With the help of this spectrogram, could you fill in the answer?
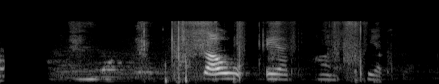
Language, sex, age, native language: Icelandic, male, 8, Icelandic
